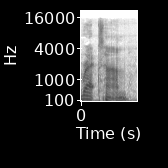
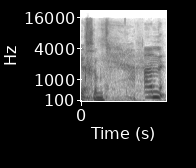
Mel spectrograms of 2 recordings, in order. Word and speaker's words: Wrexham: Wrexham. It's not as in West Ham. It's as in.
